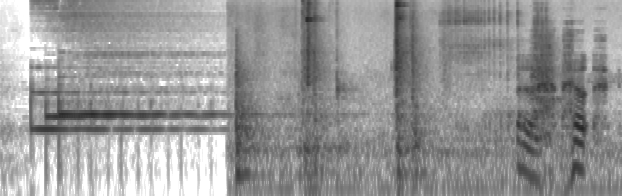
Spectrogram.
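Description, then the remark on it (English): An unlocked apartment door opens with a drawn-out, ticking creak of its hinges, then a click of the latch, followed by rustling, shuffling movement and a few soft thumps. “while heading up the stairs to the apartment, and right up until we found the door to his apartment unlocked.”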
